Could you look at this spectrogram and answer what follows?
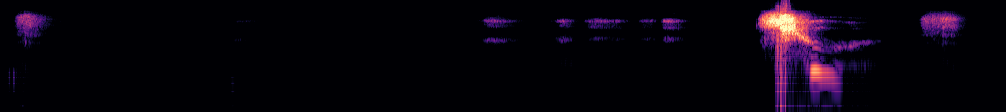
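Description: Quiet sniffs build to one loud explosive sneeze, followed by a softer breath out; a single ordinary sneeze.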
